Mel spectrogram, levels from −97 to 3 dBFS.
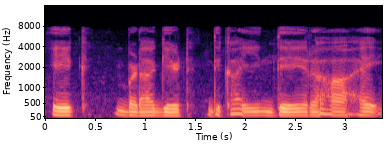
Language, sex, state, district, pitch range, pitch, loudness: Hindi, male, Rajasthan, Jaipur, 110-115 Hz, 110 Hz, -17 LUFS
